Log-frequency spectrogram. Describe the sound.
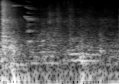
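A door being opened during a lesson, heard as a brief, louder burst at the very start that settles into a steady, noisy rumble for the rest of the moment.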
